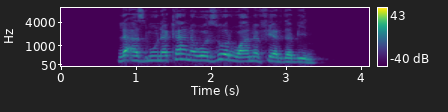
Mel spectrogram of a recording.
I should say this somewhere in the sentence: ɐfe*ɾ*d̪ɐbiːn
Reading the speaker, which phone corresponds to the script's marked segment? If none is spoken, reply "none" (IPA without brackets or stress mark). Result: ɾ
